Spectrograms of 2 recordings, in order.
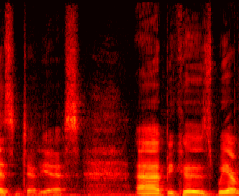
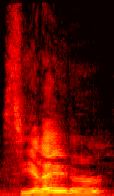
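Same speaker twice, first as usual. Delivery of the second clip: loud cheery farewell; 7 semitones higher, 9 dB louder, slower than usual. Acted. Loud outro.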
